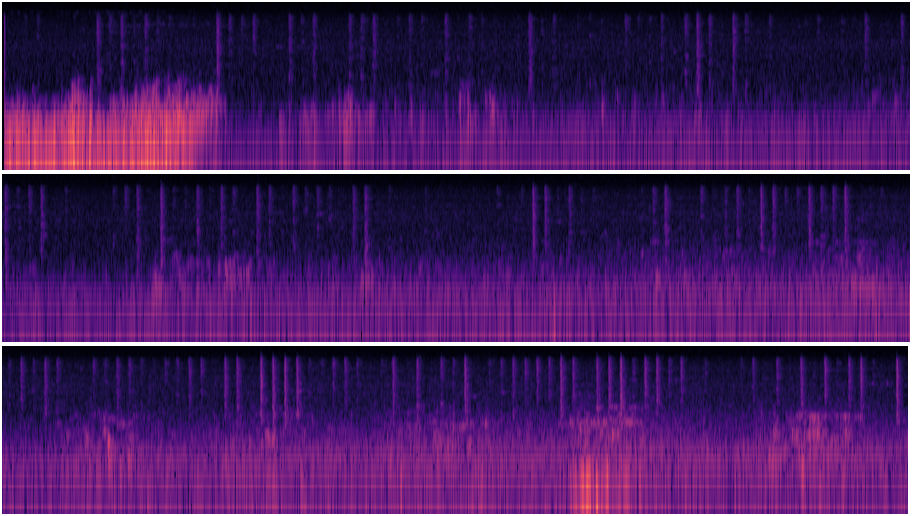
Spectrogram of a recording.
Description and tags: mystery mic on PC fan
mysterious mic noise next to PC fan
